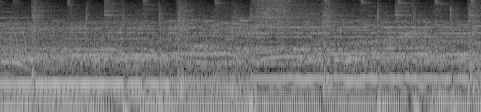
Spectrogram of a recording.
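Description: A band playing the instrumental intro to a pop song, with held bass and chord notes under a bending lead melody and a steady drum beat with cymbals.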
